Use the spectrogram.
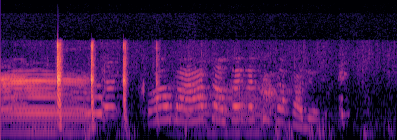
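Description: Sheep and goats of a travelling herd bleat close by, several quavering, wavering calls overlapping in quick succession over about four seconds.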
